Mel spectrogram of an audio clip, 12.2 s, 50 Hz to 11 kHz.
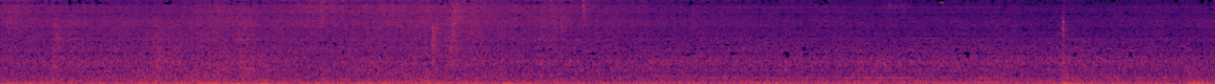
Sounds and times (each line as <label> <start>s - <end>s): wind 0.0s - 12.1s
